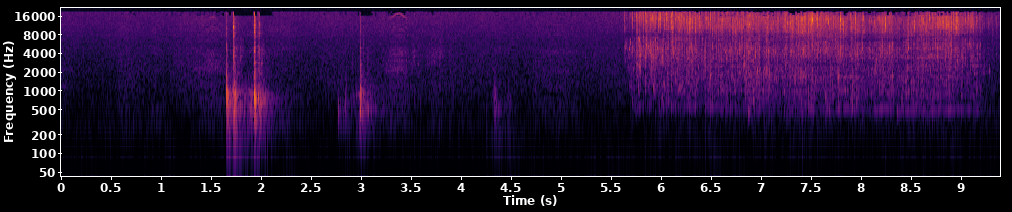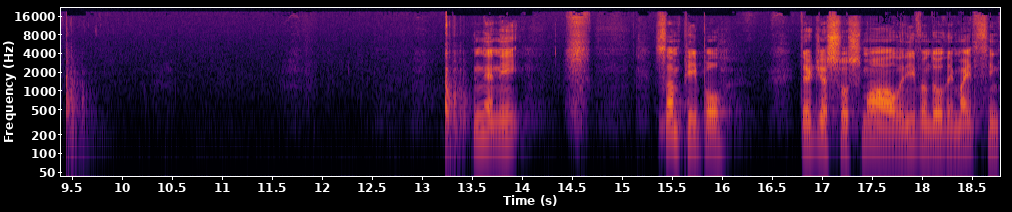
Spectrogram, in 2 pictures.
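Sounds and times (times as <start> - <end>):
water pouring steadily through a funnel: 5.6 - 9.4
sharp knocks and clunks: 9.4 - 9.8, 13.2 - 13.5
speech: 13.5 - 14.7, 15.4 - 16.1, 16.8 - 18.7.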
